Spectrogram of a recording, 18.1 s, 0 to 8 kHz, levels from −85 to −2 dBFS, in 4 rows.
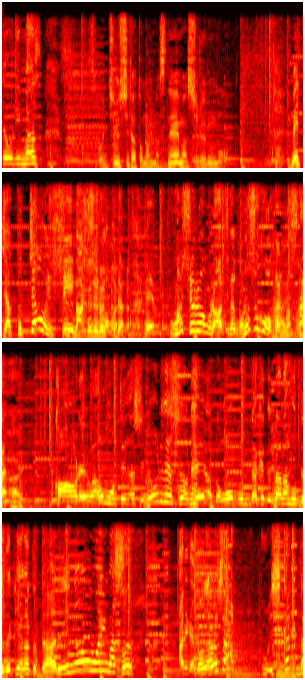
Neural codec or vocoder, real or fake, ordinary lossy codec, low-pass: none; real; none; 7.2 kHz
